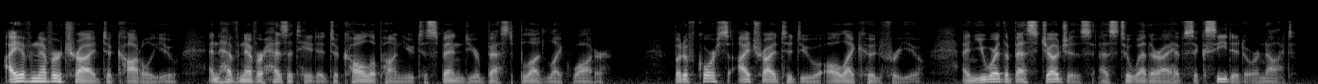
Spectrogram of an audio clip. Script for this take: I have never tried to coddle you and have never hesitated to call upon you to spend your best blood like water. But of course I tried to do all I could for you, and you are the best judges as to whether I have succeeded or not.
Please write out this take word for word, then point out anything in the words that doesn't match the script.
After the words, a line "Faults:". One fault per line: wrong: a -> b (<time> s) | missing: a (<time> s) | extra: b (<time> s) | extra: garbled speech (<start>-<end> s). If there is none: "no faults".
I have never tried to coddle you and have never hesitated to call upon you to spend your best blood like water. But of course I tried to do all I could for you, and you are the best judges as to whether I have succeeded or not.
Faults:
no faults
